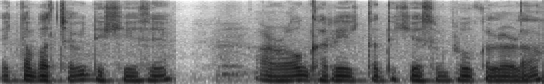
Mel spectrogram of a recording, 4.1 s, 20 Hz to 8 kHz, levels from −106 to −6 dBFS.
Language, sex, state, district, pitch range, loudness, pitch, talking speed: Nagamese, male, Nagaland, Dimapur, 110-120 Hz, -20 LUFS, 110 Hz, 160 wpm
